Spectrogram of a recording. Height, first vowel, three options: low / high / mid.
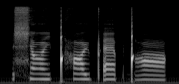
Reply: low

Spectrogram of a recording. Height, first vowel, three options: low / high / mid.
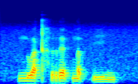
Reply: high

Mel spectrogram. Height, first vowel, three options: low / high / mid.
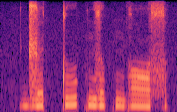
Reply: mid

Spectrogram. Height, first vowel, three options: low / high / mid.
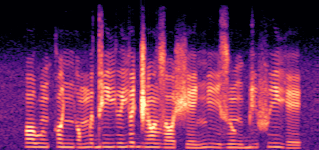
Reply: mid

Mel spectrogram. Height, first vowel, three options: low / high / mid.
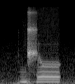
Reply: high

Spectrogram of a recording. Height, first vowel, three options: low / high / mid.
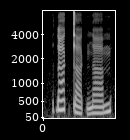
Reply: low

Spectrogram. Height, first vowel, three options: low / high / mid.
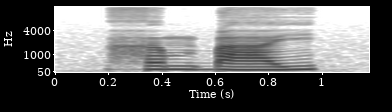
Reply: mid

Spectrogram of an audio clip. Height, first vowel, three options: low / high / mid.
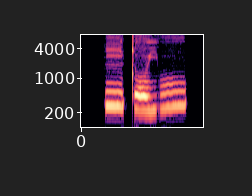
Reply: high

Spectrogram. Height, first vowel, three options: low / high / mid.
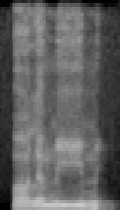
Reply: low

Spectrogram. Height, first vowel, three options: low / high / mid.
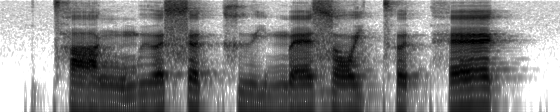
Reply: low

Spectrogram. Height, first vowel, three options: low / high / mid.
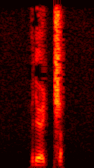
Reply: low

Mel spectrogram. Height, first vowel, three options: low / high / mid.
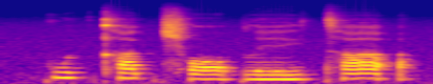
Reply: high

